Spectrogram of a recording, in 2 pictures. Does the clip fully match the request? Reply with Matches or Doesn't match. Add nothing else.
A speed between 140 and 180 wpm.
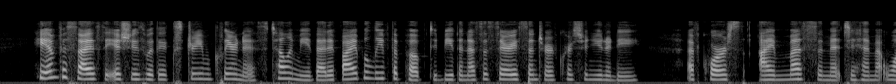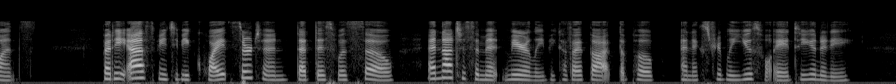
Doesn't match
